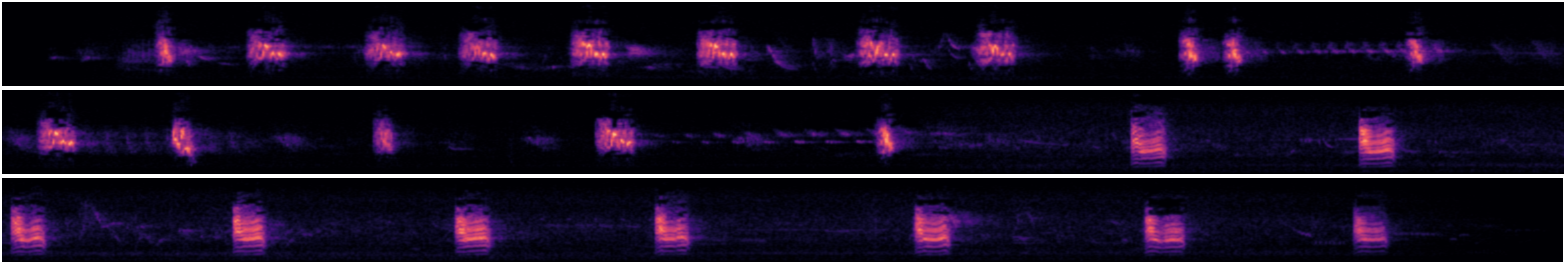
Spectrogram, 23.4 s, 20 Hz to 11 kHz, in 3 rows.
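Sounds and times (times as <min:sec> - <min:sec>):
sparrow and young sparrow calling: 0:00.2 - 0:23.4.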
